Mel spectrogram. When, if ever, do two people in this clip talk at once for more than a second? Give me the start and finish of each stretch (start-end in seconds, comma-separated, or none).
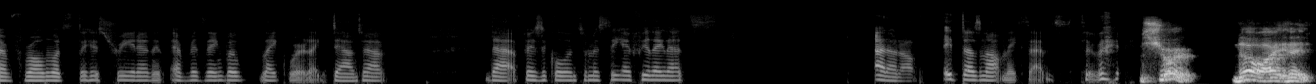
none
